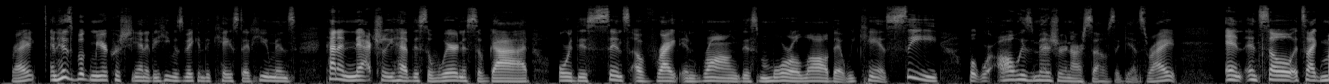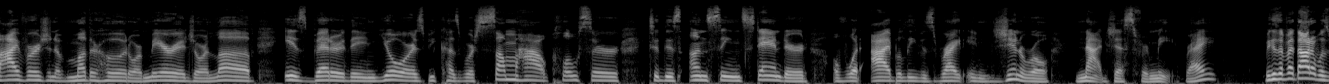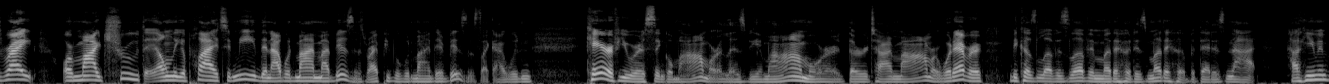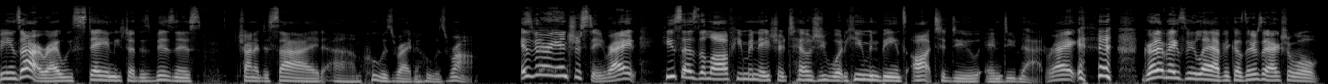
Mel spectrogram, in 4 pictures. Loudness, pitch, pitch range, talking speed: -26 LUFS, 170 Hz, 145-200 Hz, 215 wpm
